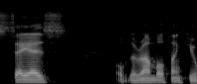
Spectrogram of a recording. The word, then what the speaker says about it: Sellés: Double L in Spanish is pronounced as a Y. So it's Selles up the Ramble.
